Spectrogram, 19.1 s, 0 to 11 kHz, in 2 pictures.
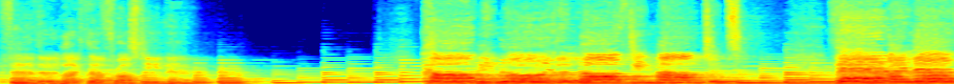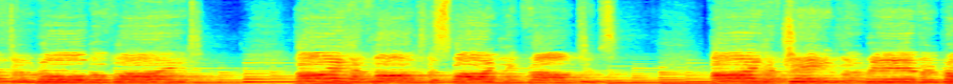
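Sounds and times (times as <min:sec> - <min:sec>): mixed choir singing: 0:00.0 - 0:02.2, 0:04.2 - 0:19.0
piano accompaniment: 0:00.0 - 0:19.0.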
